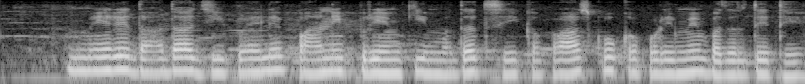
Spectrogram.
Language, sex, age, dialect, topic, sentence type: Hindi, female, 31-35, Awadhi Bundeli, agriculture, statement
